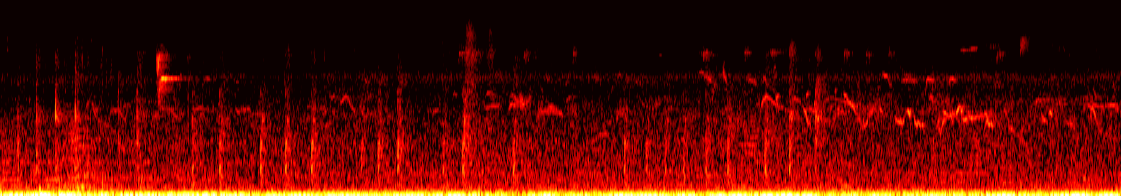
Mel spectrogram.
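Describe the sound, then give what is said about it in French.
Black woodpecker heard as many sharp, irregular taps with scattered faint bird chirps over a steady, noisy outdoor background. “Le pic noir, il s'amuse avec moi, quoi.”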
